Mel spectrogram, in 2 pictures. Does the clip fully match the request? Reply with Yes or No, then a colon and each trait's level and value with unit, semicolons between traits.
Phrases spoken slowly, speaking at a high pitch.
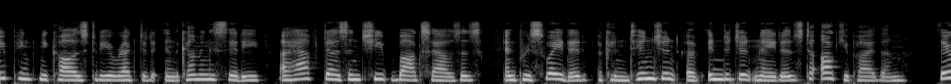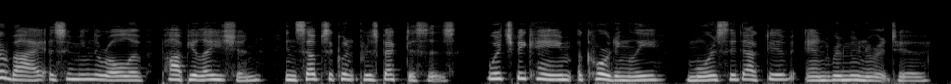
Yes: slow, 130 wpm; high, 205 Hz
